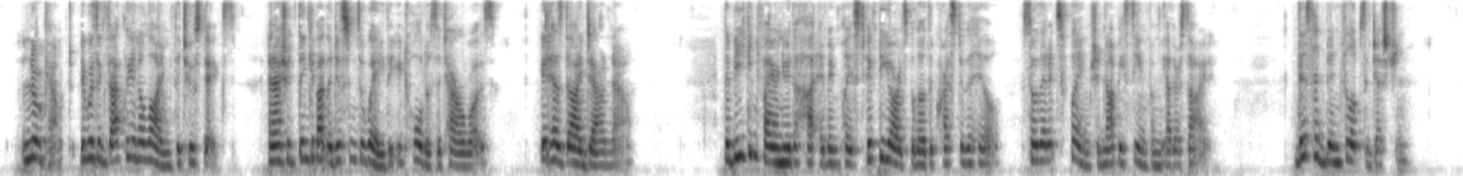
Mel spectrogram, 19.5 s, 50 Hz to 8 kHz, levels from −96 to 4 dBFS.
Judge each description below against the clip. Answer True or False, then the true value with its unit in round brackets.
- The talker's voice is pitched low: False (220 Hz)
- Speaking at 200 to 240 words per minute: True (205 wpm)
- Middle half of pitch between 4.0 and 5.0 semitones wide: True (4.5 semitones)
